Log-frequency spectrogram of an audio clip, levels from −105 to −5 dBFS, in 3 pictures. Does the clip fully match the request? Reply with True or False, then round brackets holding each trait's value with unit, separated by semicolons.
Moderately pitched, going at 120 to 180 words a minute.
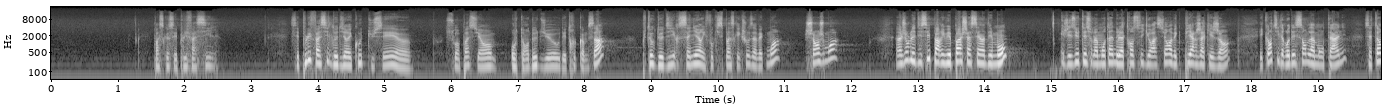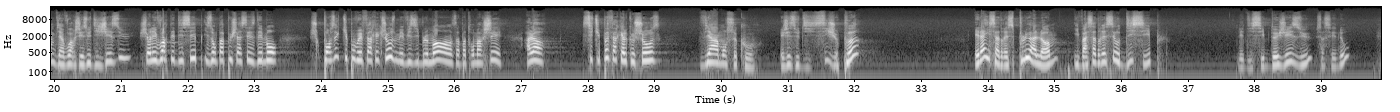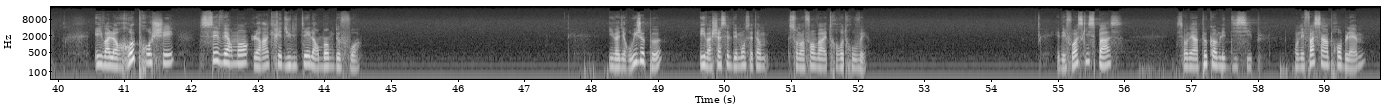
False (175 Hz; 195 wpm)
